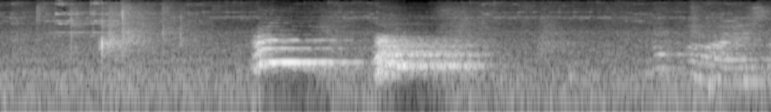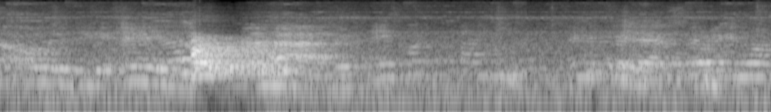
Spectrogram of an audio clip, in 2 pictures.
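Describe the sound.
A search dog at a search dog training exercise lets out a few sharp, loud barks, followed by scattered yips and whines, with people talking faintly in the background.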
